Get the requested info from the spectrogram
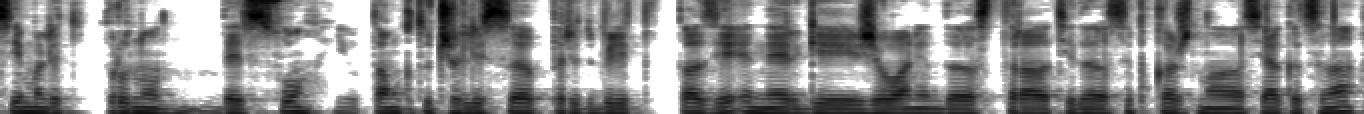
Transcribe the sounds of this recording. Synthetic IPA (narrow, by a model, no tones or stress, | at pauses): səiməlit̪ɾud̪nod̪ɛt̪st̪voiot̪ːamkɐt̪ɔt͡ʃɛlisəpɾid̪ʊbilit̪aziɛnɛɾɡʲijəiʒɛlˠaniəd̪ɐst̪ɾad̪ət̪id̪ɐsɛpo̥kaʒət̪nɐfsʲjakət̪sɛna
